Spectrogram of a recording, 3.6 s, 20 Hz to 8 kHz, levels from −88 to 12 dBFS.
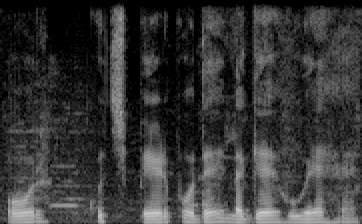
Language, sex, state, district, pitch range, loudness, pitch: Hindi, male, Rajasthan, Jaipur, 105-115 Hz, -18 LUFS, 110 Hz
